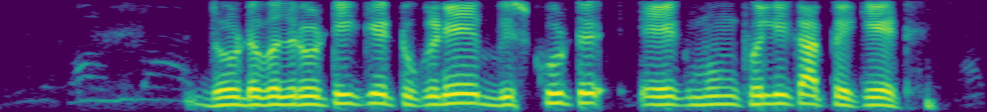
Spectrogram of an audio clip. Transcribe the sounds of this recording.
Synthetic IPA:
d̪oːɖɐbəlɾoːʈikeʈʊkɽebɪskʊʈeːkmʊ̃ŋɡ̚pʰoːlikapeːkeːʈ

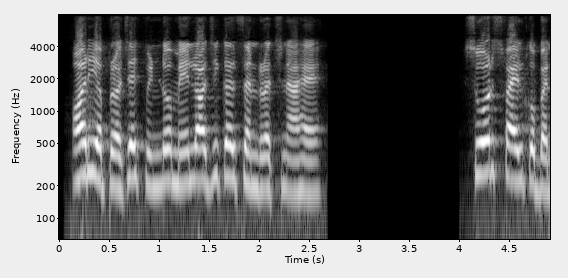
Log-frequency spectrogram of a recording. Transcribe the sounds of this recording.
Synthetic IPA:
ɔːɾjepɾɔːd͡ʒɛk̚ʈʋɪ̃ɳɖomẽlɔːd͡ʒɪkəlsɐ̃nɾət͡ʃnaɦɛː | soːɾsfʰaːɪlkobɐ

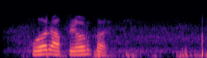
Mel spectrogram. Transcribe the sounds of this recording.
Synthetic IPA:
oɾaploɽkəɾ

